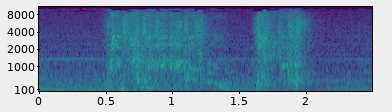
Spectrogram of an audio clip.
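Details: Two sharp, hissing bursts of air, each a quick explosive release; ordinary sneezes.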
